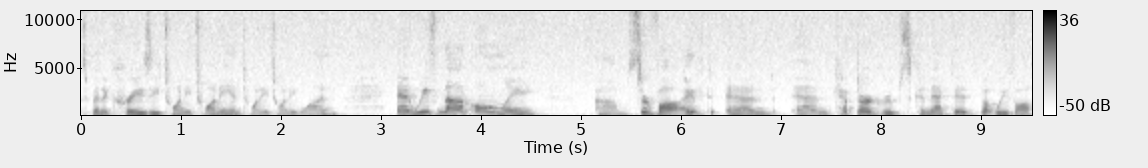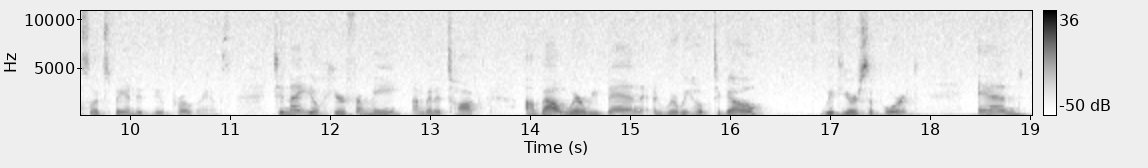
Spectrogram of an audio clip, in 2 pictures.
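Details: Adult woman speaking; typical speech.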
